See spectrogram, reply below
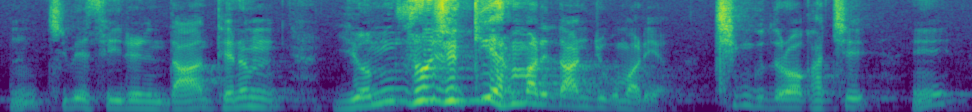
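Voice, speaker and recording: A pastor shouting as a furious elder son. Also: male voice, extremely high pitch, vocal fry, husky, voice pushed up, full character voice. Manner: shouting, indignant. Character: angry resentful elder son confronting his father.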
